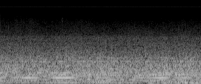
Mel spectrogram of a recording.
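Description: Waves wash onto a pebble beach.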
